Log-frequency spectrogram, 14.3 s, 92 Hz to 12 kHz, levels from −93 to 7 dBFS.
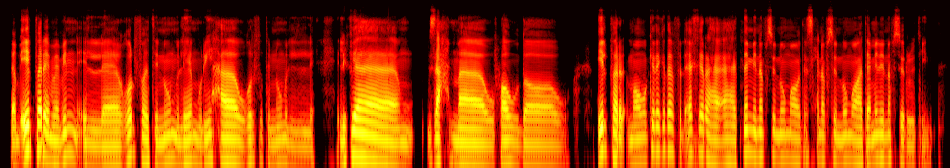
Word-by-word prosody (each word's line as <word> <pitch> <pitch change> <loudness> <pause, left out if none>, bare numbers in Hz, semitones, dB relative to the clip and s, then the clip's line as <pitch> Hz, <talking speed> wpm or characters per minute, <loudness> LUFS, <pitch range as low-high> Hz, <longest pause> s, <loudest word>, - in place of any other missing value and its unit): طب - - -2
إيه - - +9
الفرق 165 -5 +6
ما 105 -2 -1
بين 135 +7 -4
ال-‑ 90 -1 -2
غرفة 115 +1 -1
النوم 110 +4 -4
اللي 100 0 -3
هي 110 - 0
مريحة، 110 0 +2
وغرفة 105 +3 -6
النوم 100 +3 -8
ال‑ 90 -4 -11 0.4
اللي 105 - -3
فيها 115 -6 +5
م 100 -1 -9 0.2
زحمة 100 -4 +2
وفوضى 95 +1 -1
و 90 -1 -3 0.5
إيه 145 - +8
الفرق؟ 135 -5 +1
ما 105 +1 -4
هو 110 +2 -2
كده 155 +5 -2
كده 155 0 -1
في 140 - -12
الآخر 140 -1 -3
ه‑ - - -1
ه‑ 105 +1 -2
هتنامي 135 +5 -3
نفس 130 +1 -6
النومة 120 -1 -5
وهتصحي 110 0 -10
نفس 120 +1 -9
النومة، 115 0 -5
وهتعملي 105 +4 -3
نفس 120 -2 -9
الroutine؟ 90 -4 -12
110 Hz, 165 wpm, -21 LUFS, 95-120 Hz, 0.5 s, إيه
